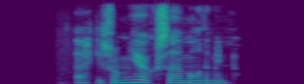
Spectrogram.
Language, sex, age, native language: Icelandic, female, 20-29, Icelandic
